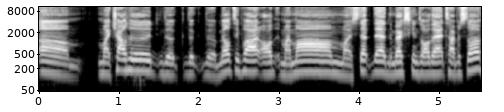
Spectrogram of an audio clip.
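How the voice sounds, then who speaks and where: In a very clean recording with a silent background, a man with an American accent speaks in an animated tone. His pitch is fairly high and he uses hardly any pauses. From Southern California. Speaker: rapper and Marine veteran. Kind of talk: casual interview chat. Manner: fast, repetitive filler words.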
